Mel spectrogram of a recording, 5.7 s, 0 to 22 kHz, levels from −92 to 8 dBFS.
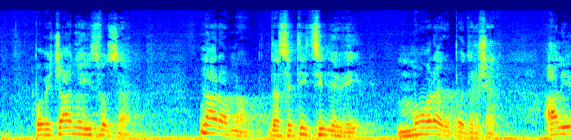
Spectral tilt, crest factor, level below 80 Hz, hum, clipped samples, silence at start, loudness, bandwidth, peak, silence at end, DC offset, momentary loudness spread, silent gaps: -6 dB/octave; 16 dB; -28 dBFS; none; under 0.1%; 0 s; -18 LUFS; 15.5 kHz; 0 dBFS; 0 s; under 0.1%; 12 LU; none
